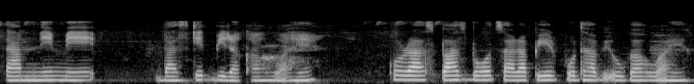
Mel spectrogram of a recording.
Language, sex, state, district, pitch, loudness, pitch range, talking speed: Hindi, female, Arunachal Pradesh, Lower Dibang Valley, 195 Hz, -18 LUFS, 190-205 Hz, 155 wpm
